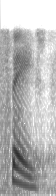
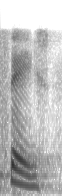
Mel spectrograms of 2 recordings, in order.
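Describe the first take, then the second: The two takes are said the same way.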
